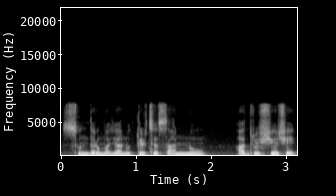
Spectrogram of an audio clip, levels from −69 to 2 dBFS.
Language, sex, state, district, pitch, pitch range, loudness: Gujarati, male, Gujarat, Valsad, 100 Hz, 95-105 Hz, -17 LUFS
